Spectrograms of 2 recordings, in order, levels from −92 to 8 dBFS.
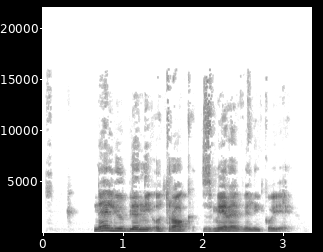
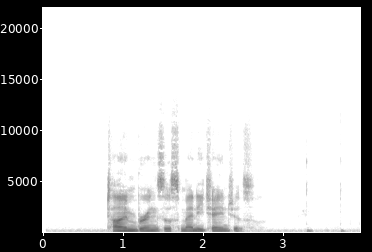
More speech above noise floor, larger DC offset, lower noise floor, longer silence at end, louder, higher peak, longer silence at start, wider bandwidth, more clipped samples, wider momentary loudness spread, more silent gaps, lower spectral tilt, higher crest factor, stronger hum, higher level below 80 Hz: second, 31 dB vs 37 dB; neither; second, -58 dBFS vs -75 dBFS; about the same, 0.3 s vs 0.2 s; first, -27 LUFS vs -39 LUFS; first, -8 dBFS vs -20 dBFS; second, 0.05 s vs 0.8 s; first, 16 kHz vs 11 kHz; neither; second, 11 LU vs 15 LU; neither; second, -4.5 dB/octave vs -6.5 dB/octave; about the same, 20 dB vs 22 dB; neither; about the same, -68 dBFS vs -66 dBFS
